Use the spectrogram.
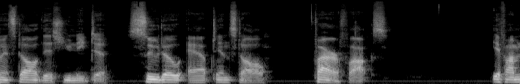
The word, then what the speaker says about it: sudo: Most people probably mispronounce this one in the English language, sudo. It actually is supposed to be sudo. It actually stands for super user do.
